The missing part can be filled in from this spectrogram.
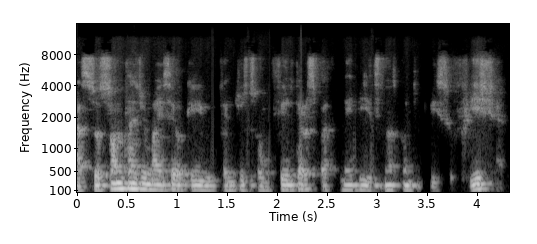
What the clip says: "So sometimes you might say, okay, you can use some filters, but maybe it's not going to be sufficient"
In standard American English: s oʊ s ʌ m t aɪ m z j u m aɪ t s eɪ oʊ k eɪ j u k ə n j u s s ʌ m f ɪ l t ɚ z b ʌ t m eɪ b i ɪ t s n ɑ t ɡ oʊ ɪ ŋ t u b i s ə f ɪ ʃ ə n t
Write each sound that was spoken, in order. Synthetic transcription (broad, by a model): s oʊ s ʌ m t aɪ m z j u m aɪ t s eɪ oʊ k eɪ j u k ə n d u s s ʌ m f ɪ l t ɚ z b ʌ t m eɪ b i ɪ t s n ɑ t ɡ oʊ ɪ ŋ t u b i s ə f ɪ ʃ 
